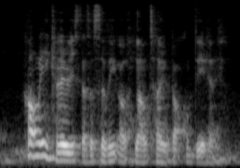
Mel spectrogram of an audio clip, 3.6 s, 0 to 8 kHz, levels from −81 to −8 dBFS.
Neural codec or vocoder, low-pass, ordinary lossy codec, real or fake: codec, 16 kHz, 1 kbps, FunCodec, trained on LibriTTS, 50 frames a second; 7.2 kHz; none; fake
